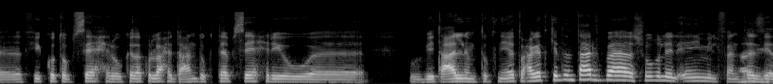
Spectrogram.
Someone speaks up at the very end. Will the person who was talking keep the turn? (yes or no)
yes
